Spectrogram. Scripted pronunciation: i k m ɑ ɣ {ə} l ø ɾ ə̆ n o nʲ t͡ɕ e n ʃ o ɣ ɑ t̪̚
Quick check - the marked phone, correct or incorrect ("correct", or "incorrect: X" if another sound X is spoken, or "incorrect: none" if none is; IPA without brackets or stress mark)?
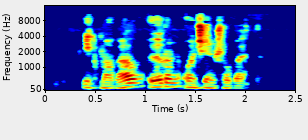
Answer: incorrect: ɑ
